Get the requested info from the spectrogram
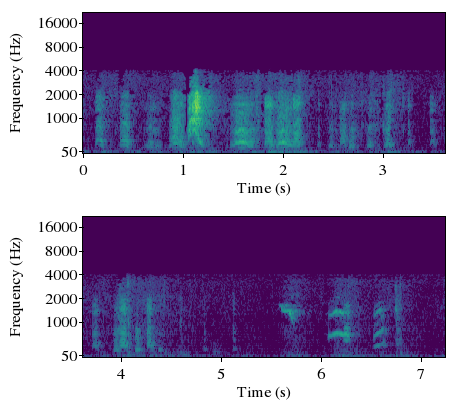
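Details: Old English Sheepdog puppies, three weeks old, tussling after feeding: a dense rough mix of growly grumbles and yips, thinning out to a few whiny squeals at the end.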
